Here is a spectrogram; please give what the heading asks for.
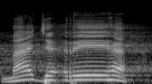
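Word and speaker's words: مجراها: Nah Kak Dinto Ustadz, Gharaibul Quran itu Bapak Ibu ditulisan dan cara bacananya tidak sama. Bersitung materinya mana Bu itu lesan Kak Disa Bapak Ibu majroha, tapi cara bacanya majreha.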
